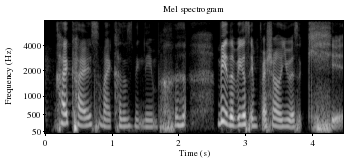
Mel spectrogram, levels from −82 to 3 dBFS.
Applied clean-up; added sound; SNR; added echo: none; none; none; none.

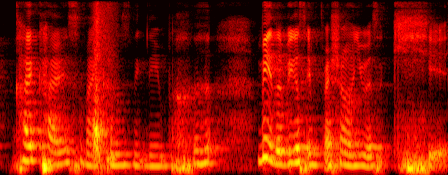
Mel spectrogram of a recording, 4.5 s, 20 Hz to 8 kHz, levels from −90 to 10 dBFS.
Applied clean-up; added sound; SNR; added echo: none; Whoosh, swoosh, swish; 0 dB; reverberation time 0.5 s.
